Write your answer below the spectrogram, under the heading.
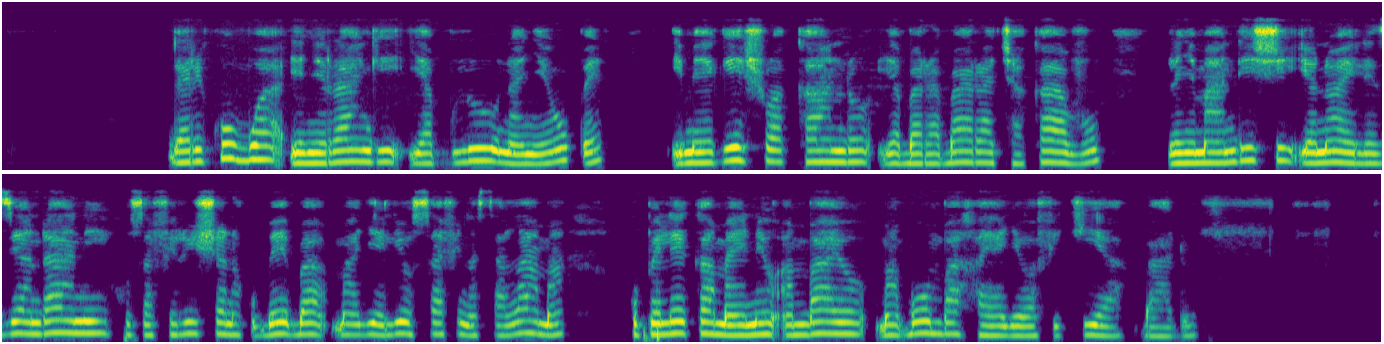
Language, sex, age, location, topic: Swahili, female, 36-49, Dar es Salaam, government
